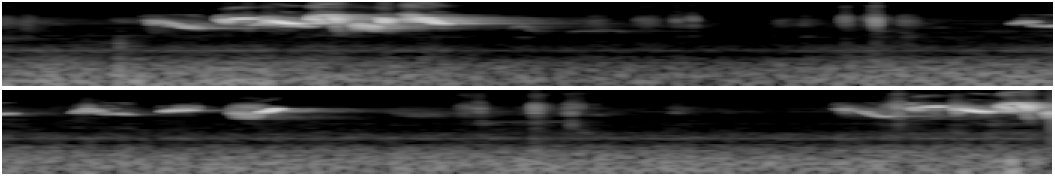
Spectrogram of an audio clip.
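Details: Rusty-collared seedeater of a street pair sings repeated short bursts of high, tumbling twitter separated by pauses of a second or more, with faint clicks between phrases.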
